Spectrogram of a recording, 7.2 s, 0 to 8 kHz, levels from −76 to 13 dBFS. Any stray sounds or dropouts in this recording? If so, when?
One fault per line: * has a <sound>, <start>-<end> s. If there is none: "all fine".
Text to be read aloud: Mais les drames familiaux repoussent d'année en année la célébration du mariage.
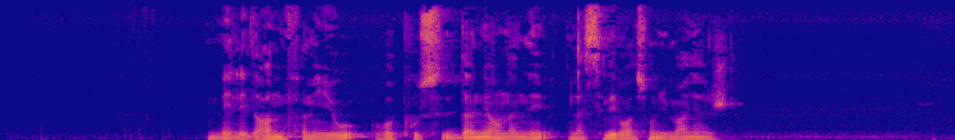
all fine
